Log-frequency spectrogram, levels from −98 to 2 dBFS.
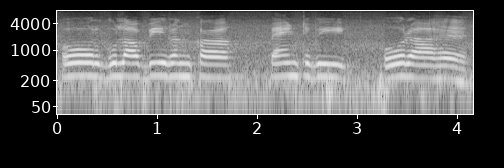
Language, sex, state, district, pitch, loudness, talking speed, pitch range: Hindi, female, Haryana, Rohtak, 245 Hz, -12 LUFS, 130 wpm, 230-250 Hz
